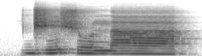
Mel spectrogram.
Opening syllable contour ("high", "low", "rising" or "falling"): rising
